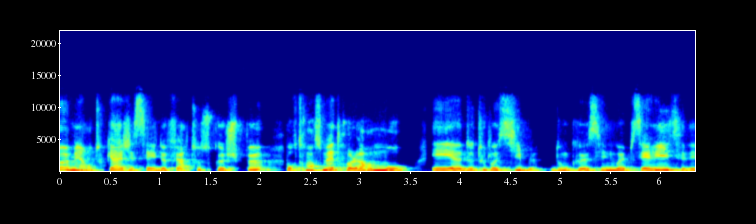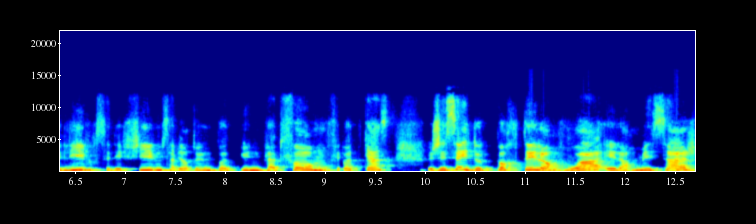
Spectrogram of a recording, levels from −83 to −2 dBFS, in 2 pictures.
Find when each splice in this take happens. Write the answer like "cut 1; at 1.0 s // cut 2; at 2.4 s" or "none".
cut 1; at 2.2 s // cut 2; at 3.6 s // cut 3; at 4.3 s // cut 4; at 7.5 s // cut 5; at 8.1 s // cut 6; at 9.1 s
